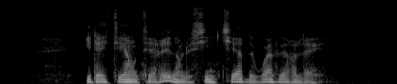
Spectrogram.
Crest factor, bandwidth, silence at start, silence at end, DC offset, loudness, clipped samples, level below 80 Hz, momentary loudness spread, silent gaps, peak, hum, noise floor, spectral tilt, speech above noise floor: 20 dB; 16 kHz; 0.45 s; 0.75 s; under 0.1%; -36 LUFS; under 0.1%; -64 dBFS; 8 LU; none; -18 dBFS; none; -76 dBFS; -6 dB/octave; 41 dB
